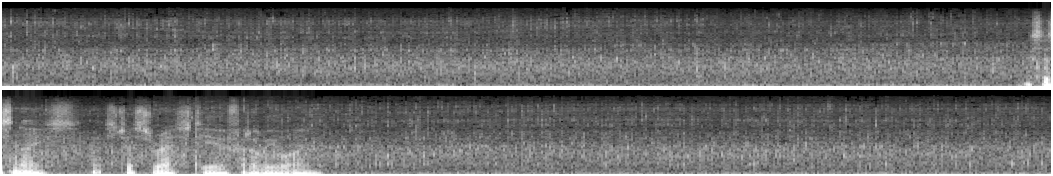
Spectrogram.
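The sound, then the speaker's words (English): Steady trickling water from small waterfalls runs throughout, splashing at a moderate level. About halfway through, a person speaks briefly over the flowing sound. “although these are small waterfalls, they are still waterfalls and just as integral to the environment around us.”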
